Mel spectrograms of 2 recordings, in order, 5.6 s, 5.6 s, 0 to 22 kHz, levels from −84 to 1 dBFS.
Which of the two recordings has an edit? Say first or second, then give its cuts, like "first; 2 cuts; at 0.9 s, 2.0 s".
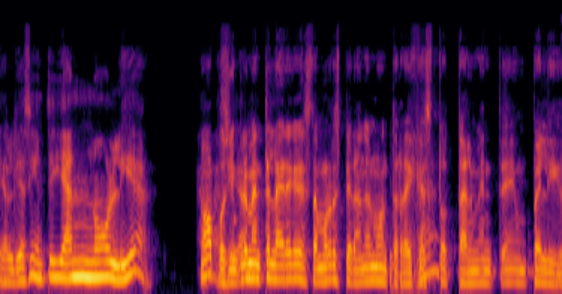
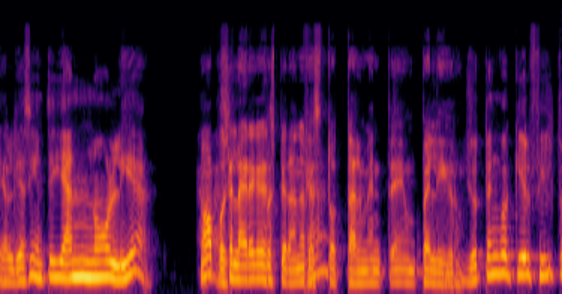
second; 3 cuts; at 2.3 s, 2.7 s, 3.0 s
